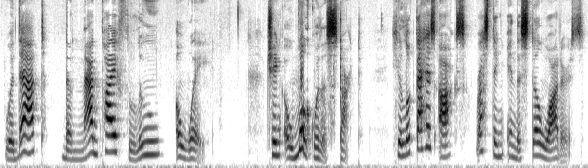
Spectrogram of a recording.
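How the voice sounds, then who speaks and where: High-pitched, slow woman storyteller. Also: very animated. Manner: careful, storytelling delivery. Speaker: children's story reader. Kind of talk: expressive scripted storybook narration.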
